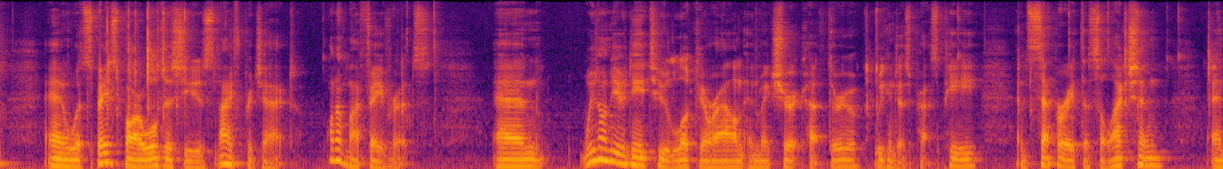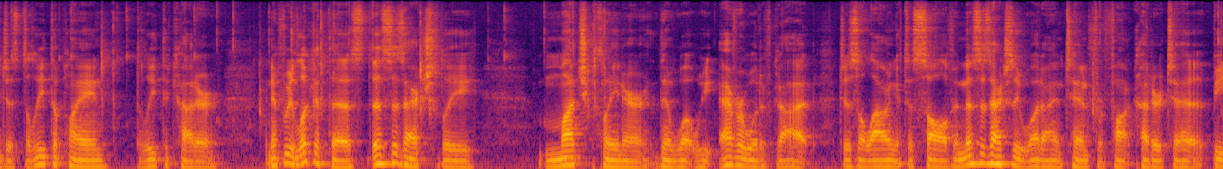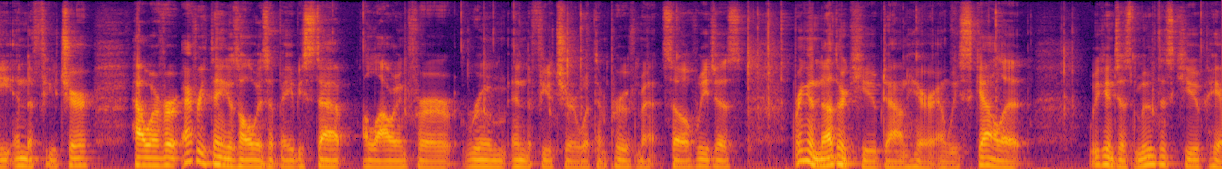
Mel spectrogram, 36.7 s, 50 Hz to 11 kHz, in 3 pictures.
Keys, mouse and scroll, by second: 1.0-1.7 typing, 3.2 click, 4.0 shift+middle click, 4.4-6.2 scroll up 1, 9.3 click, 10.0 scroll down 2, 10.4 middle click, 10.8 double middle click, 11.2 alt+a, 11.7 click, 12.0 x, 12.2 click, 12.8 click, 13.2 x, 13.4 click, 14.1 click, 14.4 middle click, 14.6 scroll up 3, 14.9 middle click, 15.2 scroll down 2, 15.7 middle click, 16.4 alt+v, 17.1 click, 17.6 middle click, 18.1 alt+a, 23.2 shift+Num_Lock, 23.2 shift+middle click, 27.3 middle click, 27.4 scroll down 2, 27.8 middle click, 28.0 scroll down 1, 28.6 shift+middle click, 29.4 shift+double middle click, 29.7-30.1 scroll down 2, 30.1 shift+a, 31.1 click, 31.9 s, 32.1 z, 33.5 click, 34.2 KP_7, 35.0 g, 35.6 click, 36.1 shift+middle click, 36.6 scroll up 1.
